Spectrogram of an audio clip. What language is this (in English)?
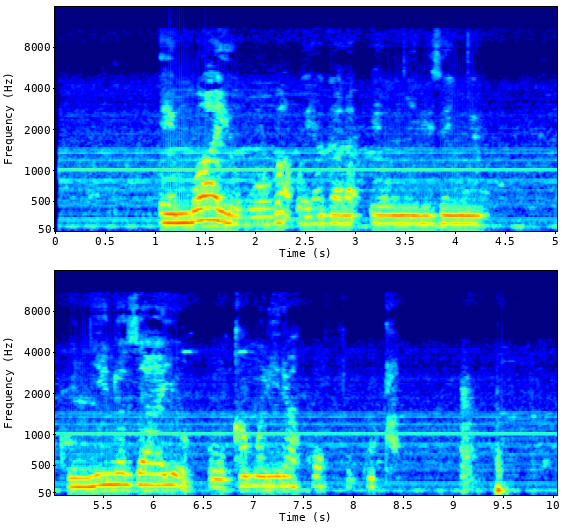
Ganda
